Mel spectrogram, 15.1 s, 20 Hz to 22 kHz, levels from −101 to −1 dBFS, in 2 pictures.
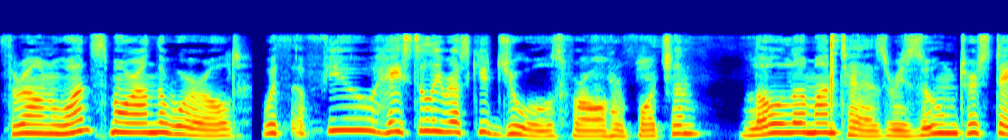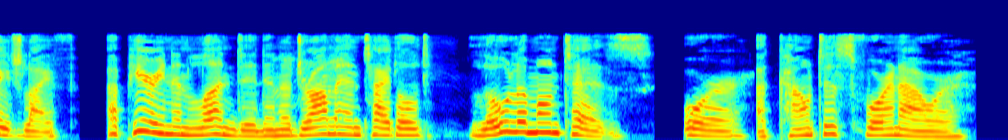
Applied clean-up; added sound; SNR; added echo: neural mask model Resemble Enhance denoiser.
